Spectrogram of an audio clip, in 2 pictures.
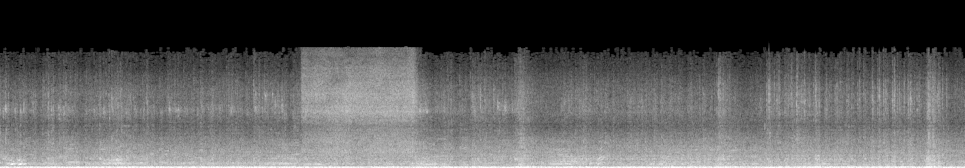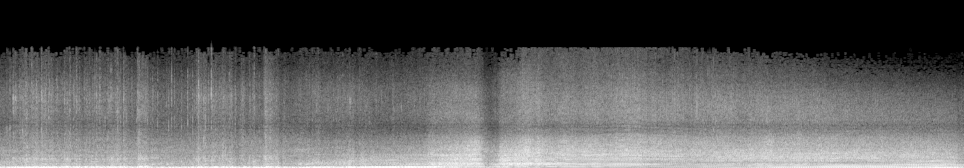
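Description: A drag racing car's engine running loudly at the starting line, then revving up about sixteen seconds in and launching on a single pass down the strip, its pitch changing in steps as it accelerates away.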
